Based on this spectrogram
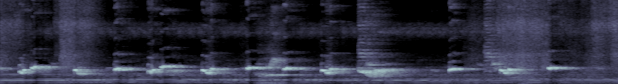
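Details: Trucukan (sooty-headed bulbul) singing ropel, said to sound like a straw-headed bulbul: spaced, clear whistled notes about two a second, a few deeper gurgles, and occasional soft rustling noise in the background.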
